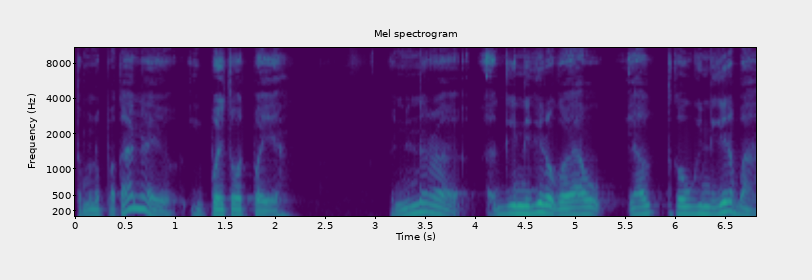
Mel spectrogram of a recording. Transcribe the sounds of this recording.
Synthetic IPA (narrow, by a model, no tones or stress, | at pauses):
tamanopakanajoipajtot̚paja | ninaɾaː | ɡiniɡiɾokoaw | jawtakauɡiniɡiɾaba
